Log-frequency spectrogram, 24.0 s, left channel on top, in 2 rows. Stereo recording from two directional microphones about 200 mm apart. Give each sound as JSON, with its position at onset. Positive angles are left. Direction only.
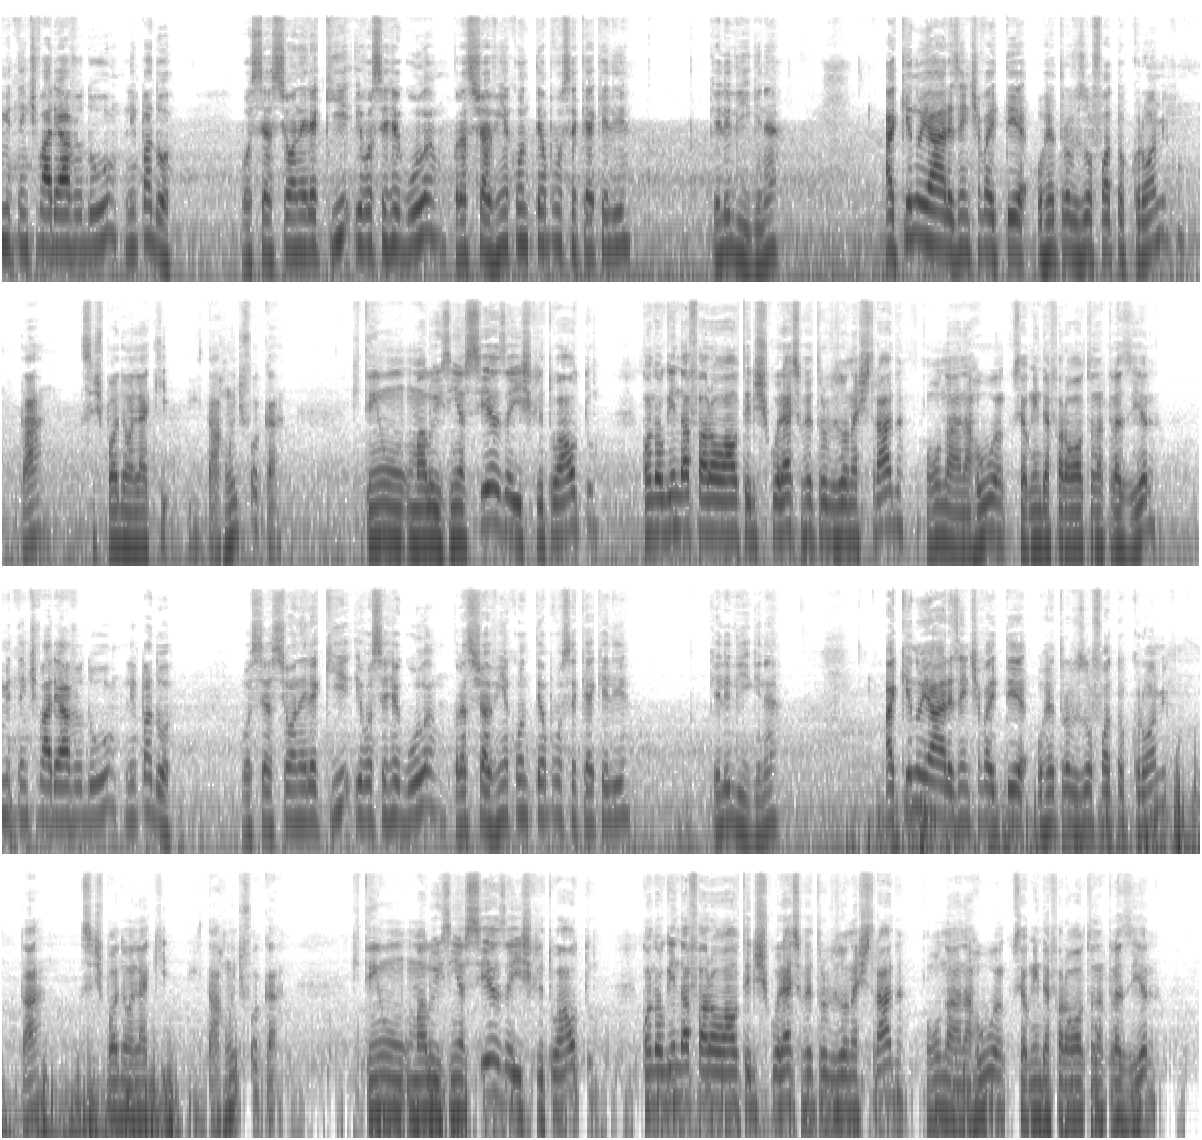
{"t": 0.0, "sound": "speech", "side_deg": -5}
{"t": 8.8, "sound": "speech", "side_deg": -5}
{"t": 12.9, "sound": "speech", "side_deg": -5}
